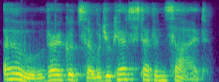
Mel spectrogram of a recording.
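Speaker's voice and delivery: a hint of a timid bank clerk; nervous servant. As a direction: stammer like a flustered doorman. The servant welcomes the guest.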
